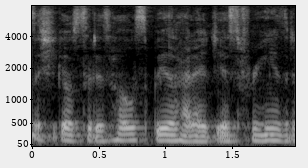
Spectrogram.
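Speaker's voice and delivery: usual speaking voice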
